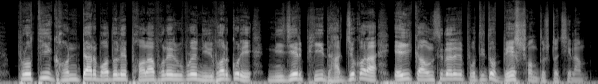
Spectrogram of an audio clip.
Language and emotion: Bengali, happy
